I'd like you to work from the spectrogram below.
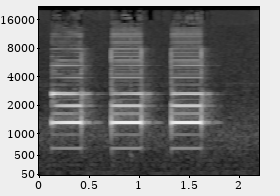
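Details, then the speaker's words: False urgent low alarm from a Dexcom continuous glucose monitor at night: three loud electronic beeps. It is a compression low from sleeping on the sensor, in an adult with 15 years of type 1 diabetes. "I'm sure you recognize this sound. Low alarm from my Dexcom um compression. It happens to me every other night, every week."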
